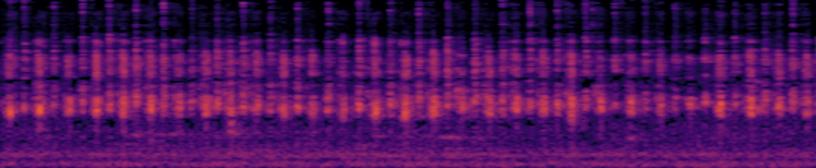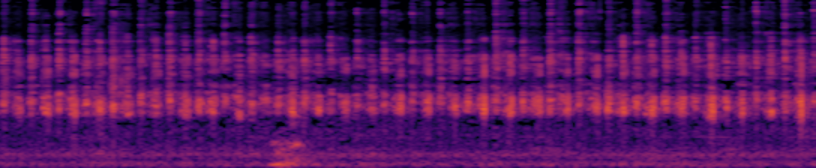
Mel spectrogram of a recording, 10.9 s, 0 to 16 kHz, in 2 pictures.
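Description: Fingernails scratch along the edge and sides of a small, hollow purple and white cardboard box of creme bleach held in the hand. The result is a steady, rapid, dry scratching texture with a bright, papery rasp centered around 1.5 kHz. A brief low thump is heard near the seven-second mark.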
